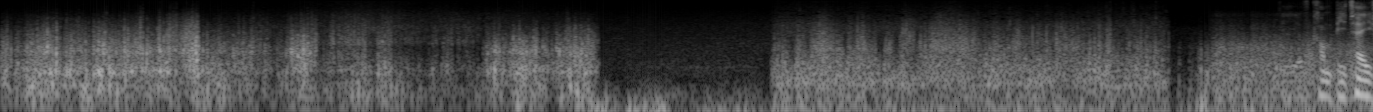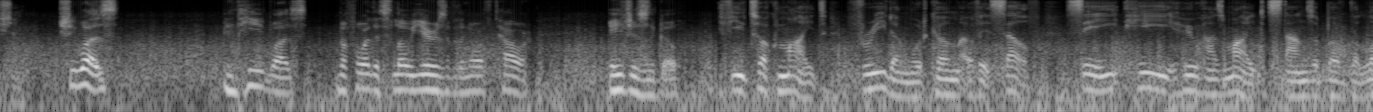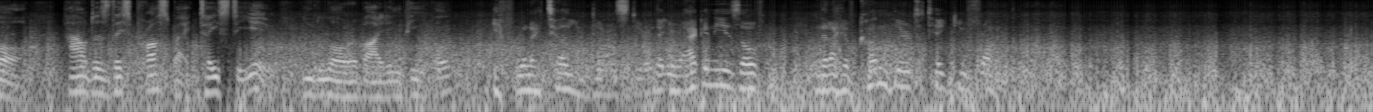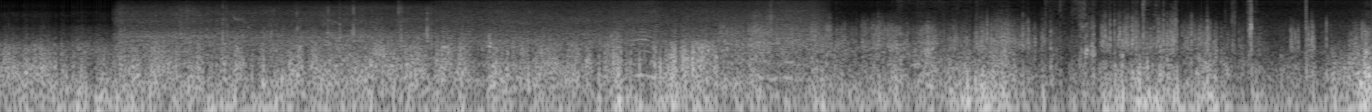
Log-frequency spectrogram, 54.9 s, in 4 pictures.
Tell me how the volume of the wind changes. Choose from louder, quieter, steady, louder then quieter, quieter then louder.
louder.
